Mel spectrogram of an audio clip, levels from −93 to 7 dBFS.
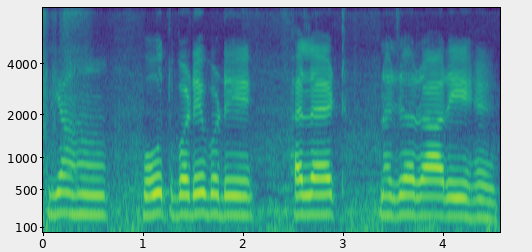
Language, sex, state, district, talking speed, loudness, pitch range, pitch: Hindi, female, Haryana, Charkhi Dadri, 120 wpm, -13 LUFS, 210-220 Hz, 215 Hz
